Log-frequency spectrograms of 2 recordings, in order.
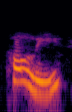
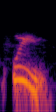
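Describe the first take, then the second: First: The first vowel is pronounced in full. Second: The first vowel is dropped, making one syllable.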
